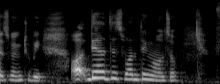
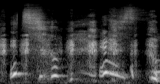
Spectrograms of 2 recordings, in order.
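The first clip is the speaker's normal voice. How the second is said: laughing out, slowly; 12 semitones higher, 4 dB louder, slower than usual. Real, not acted. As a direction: laugh through the words. Laughing in exasperation.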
